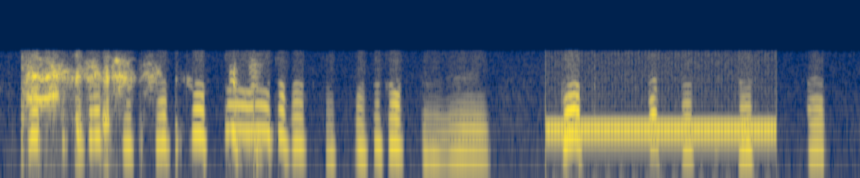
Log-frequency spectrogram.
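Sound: telephone call ringing unanswered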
